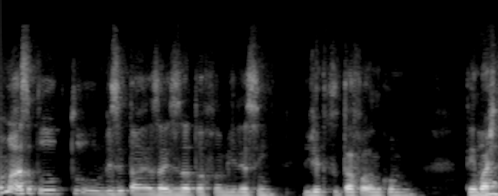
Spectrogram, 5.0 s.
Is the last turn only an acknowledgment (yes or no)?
yes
